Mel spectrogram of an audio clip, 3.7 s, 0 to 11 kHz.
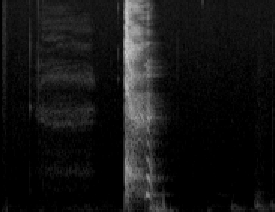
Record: {"cough_length": "3.7 s", "cough_amplitude": 8203, "cough_signal_mean_std_ratio": 0.25, "survey_phase": "beta (2021-08-13 to 2022-03-07)", "age": "45-64", "gender": "Female", "wearing_mask": "No", "symptom_cough_any": true, "symptom_runny_or_blocked_nose": true, "symptom_shortness_of_breath": true, "symptom_sore_throat": true, "symptom_fatigue": true, "symptom_change_to_sense_of_smell_or_taste": true, "symptom_loss_of_taste": true, "symptom_onset": "3 days", "smoker_status": "Never smoked", "respiratory_condition_asthma": false, "respiratory_condition_other": false, "recruitment_source": "Test and Trace", "submission_delay": "2 days", "covid_test_result": "Positive", "covid_test_method": "ePCR"}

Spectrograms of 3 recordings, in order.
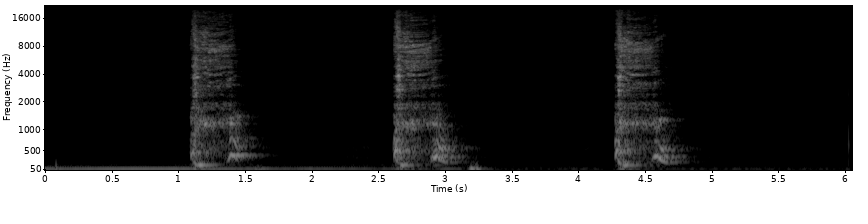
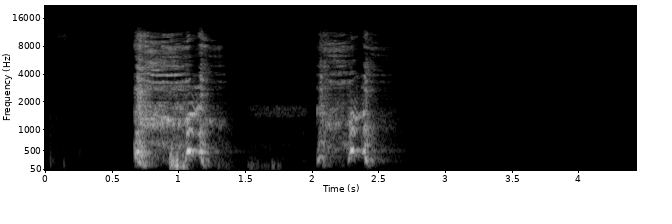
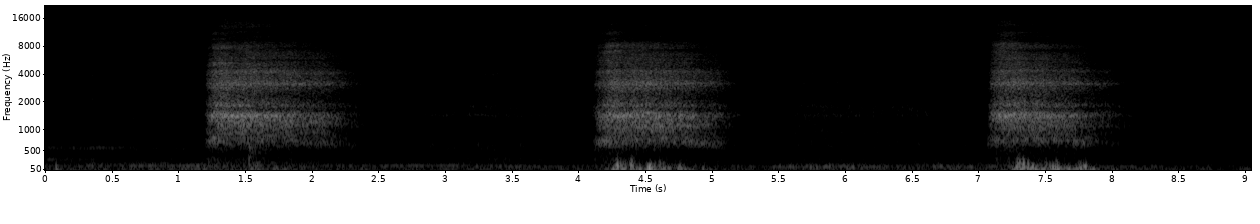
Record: {"three_cough_length": "6.1 s", "three_cough_amplitude": 4438, "three_cough_signal_mean_std_ratio": 0.46, "cough_length": "4.4 s", "cough_amplitude": 18771, "cough_signal_mean_std_ratio": 0.33, "exhalation_length": "9.0 s", "exhalation_amplitude": 1653, "exhalation_signal_mean_std_ratio": 0.54, "survey_phase": "alpha (2021-03-01 to 2021-08-12)", "age": "18-44", "gender": "Female", "wearing_mask": "No", "symptom_diarrhoea": true, "smoker_status": "Never smoked", "respiratory_condition_asthma": false, "respiratory_condition_other": false, "recruitment_source": "REACT", "submission_delay": "1 day", "covid_test_result": "Negative", "covid_test_method": "RT-qPCR"}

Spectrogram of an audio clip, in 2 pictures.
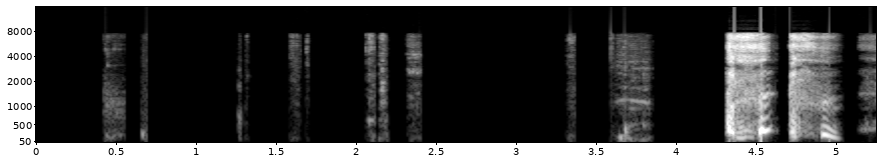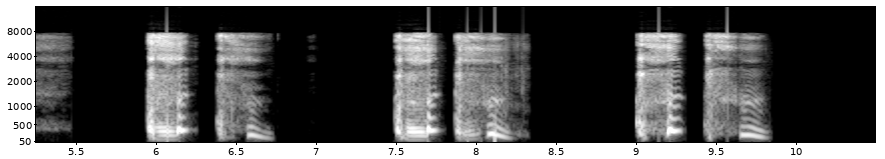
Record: {"three_cough_length": "10.5 s", "three_cough_amplitude": 27619, "three_cough_signal_mean_std_ratio": 0.29, "survey_phase": "beta (2021-08-13 to 2022-03-07)", "age": "18-44", "gender": "Male", "wearing_mask": "No", "symptom_none": true, "smoker_status": "Never smoked", "respiratory_condition_asthma": false, "respiratory_condition_other": false, "recruitment_source": "REACT", "submission_delay": "1 day", "covid_test_result": "Negative", "covid_test_method": "RT-qPCR"}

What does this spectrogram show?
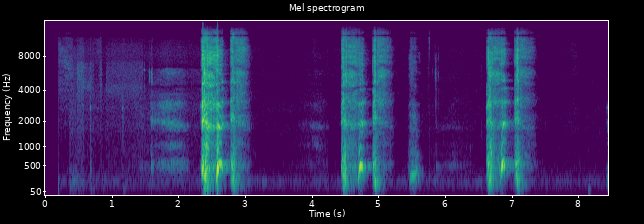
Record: {"three_cough_length": "8.4 s", "three_cough_amplitude": 32599, "three_cough_signal_mean_std_ratio": 0.22, "survey_phase": "beta (2021-08-13 to 2022-03-07)", "age": "45-64", "gender": "Female", "wearing_mask": "No", "symptom_none": true, "smoker_status": "Never smoked", "respiratory_condition_asthma": false, "respiratory_condition_other": false, "recruitment_source": "REACT", "submission_delay": "2 days", "covid_test_result": "Negative", "covid_test_method": "RT-qPCR", "influenza_a_test_result": "Negative", "influenza_b_test_result": "Negative"}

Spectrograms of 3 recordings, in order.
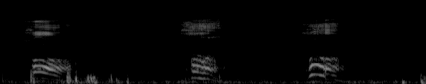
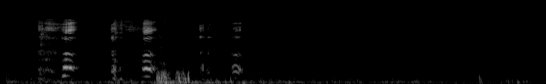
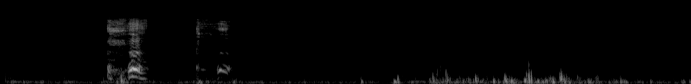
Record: {"exhalation_length": "4.3 s", "exhalation_amplitude": 1919, "exhalation_signal_mean_std_ratio": 0.49, "three_cough_length": "5.5 s", "three_cough_amplitude": 4989, "three_cough_signal_mean_std_ratio": 0.3, "cough_length": "6.9 s", "cough_amplitude": 6391, "cough_signal_mean_std_ratio": 0.27, "survey_phase": "beta (2021-08-13 to 2022-03-07)", "age": "65+", "gender": "Female", "wearing_mask": "No", "symptom_none": true, "smoker_status": "Ex-smoker", "respiratory_condition_asthma": false, "respiratory_condition_other": false, "recruitment_source": "REACT", "submission_delay": "1 day", "covid_test_result": "Negative", "covid_test_method": "RT-qPCR", "influenza_a_test_result": "Negative", "influenza_b_test_result": "Negative"}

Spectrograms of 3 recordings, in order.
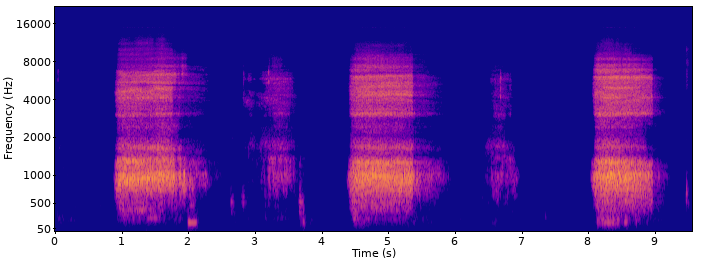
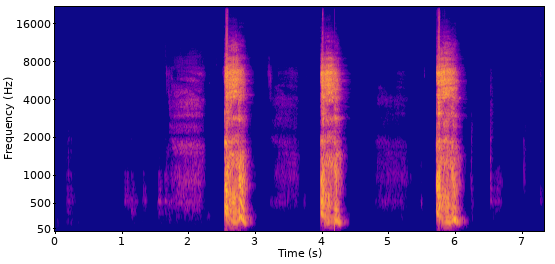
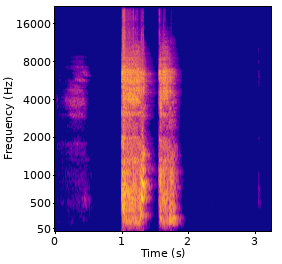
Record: {"exhalation_length": "9.6 s", "exhalation_amplitude": 10665, "exhalation_signal_mean_std_ratio": 0.49, "three_cough_length": "7.3 s", "three_cough_amplitude": 31882, "three_cough_signal_mean_std_ratio": 0.29, "cough_length": "3.2 s", "cough_amplitude": 32768, "cough_signal_mean_std_ratio": 0.36, "survey_phase": "beta (2021-08-13 to 2022-03-07)", "age": "45-64", "gender": "Female", "wearing_mask": "No", "symptom_fatigue": true, "smoker_status": "Never smoked", "respiratory_condition_asthma": true, "respiratory_condition_other": false, "recruitment_source": "REACT", "submission_delay": "2 days", "covid_test_result": "Negative", "covid_test_method": "RT-qPCR"}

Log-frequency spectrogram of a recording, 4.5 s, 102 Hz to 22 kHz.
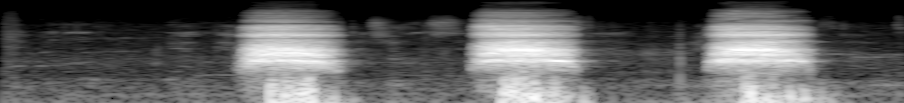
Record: {"exhalation_length": "4.5 s", "exhalation_amplitude": 7651, "exhalation_signal_mean_std_ratio": 0.47, "survey_phase": "beta (2021-08-13 to 2022-03-07)", "age": "18-44", "gender": "Male", "wearing_mask": "No", "symptom_none": true, "smoker_status": "Current smoker (e-cigarettes or vapes only)", "respiratory_condition_asthma": false, "respiratory_condition_other": false, "recruitment_source": "REACT", "submission_delay": "1 day", "covid_test_result": "Negative", "covid_test_method": "RT-qPCR"}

